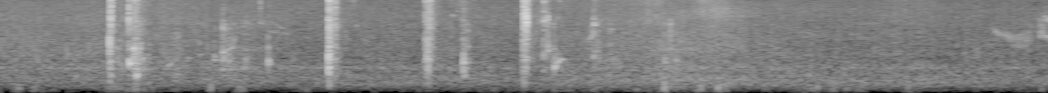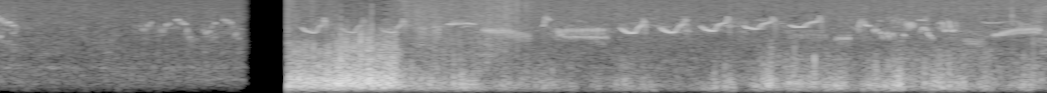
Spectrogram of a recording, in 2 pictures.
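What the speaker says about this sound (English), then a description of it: "Grass absolutely alive with birdsong." Birdsong over a mountain grassland in the Black Mountains, with a few sharp clicks and rustles at first, then after a brief cut a louder, busy mix of chirps, trills and wind noise close by.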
